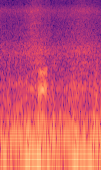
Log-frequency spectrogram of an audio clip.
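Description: Renault Kangoo's engine revved above idle, heard from inside the cabin: a steady low running hum. It is raised to show the gearbox rocking, which the owner puts down to worn engine and gearbox mounts.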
